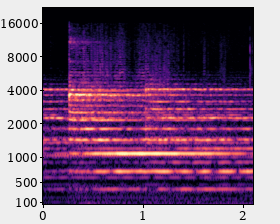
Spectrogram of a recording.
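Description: A bright, resonant bell, like a church bell, is struck and rings loudly, its tone sustaining throughout with a second strike partway through.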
